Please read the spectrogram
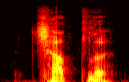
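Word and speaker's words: Çatlı: Nu har du fortalt mig, hvordan man udtaler det her navn. Chatle. – Chatle. Ja, Ab- Abdullah Chatle.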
